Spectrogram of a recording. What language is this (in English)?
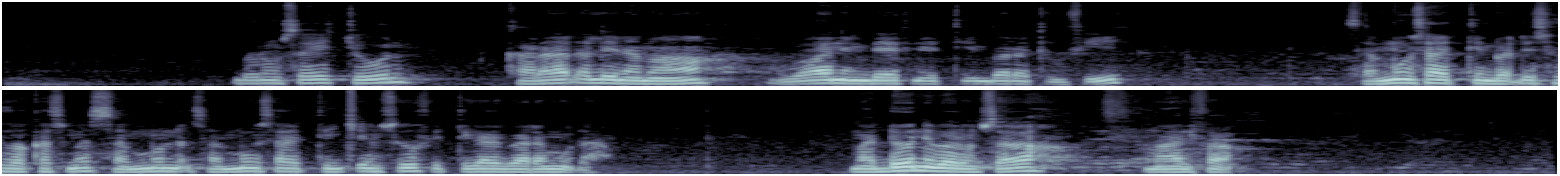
Oromo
